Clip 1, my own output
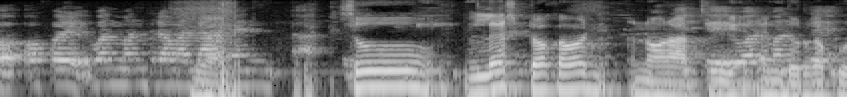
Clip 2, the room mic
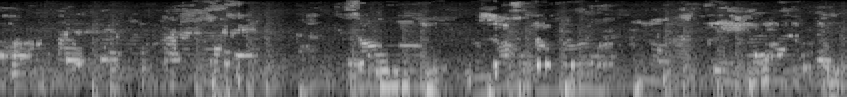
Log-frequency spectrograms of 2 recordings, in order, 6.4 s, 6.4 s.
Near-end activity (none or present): none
